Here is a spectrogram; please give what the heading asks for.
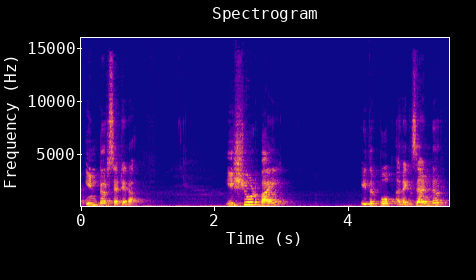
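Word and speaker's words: Inter caetera: I'll spell it out. I-N-T-E-R-C-A-E-T-E-R-A. Inter cetera.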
